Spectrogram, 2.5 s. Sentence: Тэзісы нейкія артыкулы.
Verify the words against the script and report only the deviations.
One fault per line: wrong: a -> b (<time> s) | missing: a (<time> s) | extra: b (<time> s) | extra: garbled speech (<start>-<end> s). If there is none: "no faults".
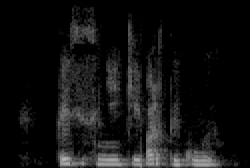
no faults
